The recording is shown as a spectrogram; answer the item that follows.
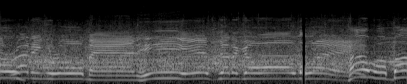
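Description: A male play-by-play announcer shouting excitedly over a long punt return, his words drawn out and held at a raised pitch.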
